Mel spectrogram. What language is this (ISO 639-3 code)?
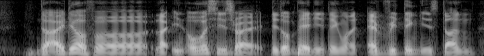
eng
